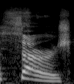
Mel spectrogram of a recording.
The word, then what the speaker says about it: SURJ: But one organization we think you could check out on Instagram, especially, is Surge. And it's spelled S-U-R-J.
